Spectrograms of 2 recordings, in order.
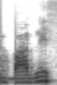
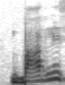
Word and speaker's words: burnish: तो फर्बिश वर्ड का मतलब क्या हो गया, चमकाना, किसी चीज को पॉलिश करना, बार्निश करना। बार्निश is also very good word, B, ठीक है, बर्निश, BURNISH।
